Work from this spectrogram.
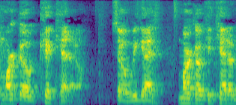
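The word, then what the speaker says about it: Marco Checchetto: his last name because we've been calling him Marco Cicchetto for the longest time, and he was like, "Nah, it's actually Marco Cicchetto."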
